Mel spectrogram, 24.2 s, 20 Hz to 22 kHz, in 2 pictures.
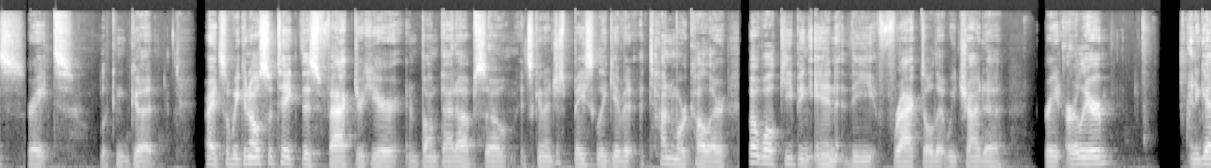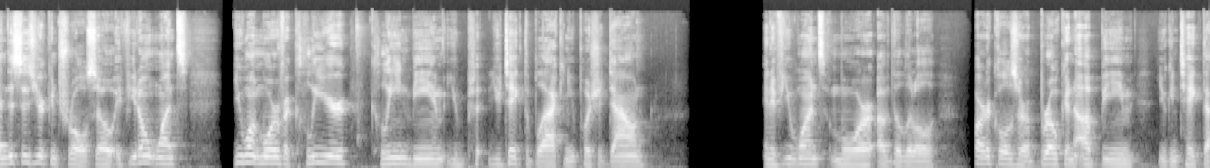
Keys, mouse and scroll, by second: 0.2-0.7 scroll up 2, 0.7-1.6 scroll down 4, 1.6-3.3 scroll up 3, 3.3-4.5 drag, 4.8 click, 5.2 middle click, 6.0 middle click, 6.5-7.3 scroll up 4, 7.3 click, 7.3-7.8 scroll down 3, 7.8 middle click, 8.6 scroll up 2, 8.9 scroll down 2, 9.2 middle click, 9.8-10.2 scroll down 1, 10.2 middle click, 10.6 click, 10.9 middle click, 11.5 shift+middle click, 11.8 middle click, 13.3-14.8 drag, 15.2 middle click, 15.8 shift+middle click, 16.1 scroll up 1, 18.5-19.8 drag, 20.4-22.2 drag, 22.6 middle click, 23.0-23.4 scroll up 3, 24.1 click.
